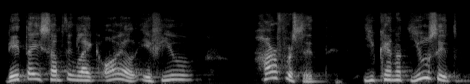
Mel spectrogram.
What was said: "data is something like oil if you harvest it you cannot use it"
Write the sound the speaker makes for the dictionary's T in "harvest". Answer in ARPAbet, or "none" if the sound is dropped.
none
